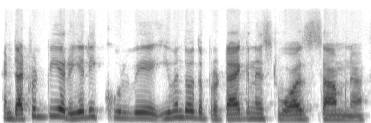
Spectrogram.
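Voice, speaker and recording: A man's voice: fairly high pitch, fairly quick. A man giving casual feedback as a participant in an online group discussion. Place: online video meeting. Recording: dull lo-fi video call audio.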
